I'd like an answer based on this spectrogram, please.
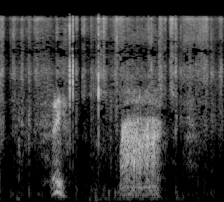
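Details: Belgian Malinois dog giving a single short, sharp bark, followed about half a second later by a broader, rougher burst of sound in a quiet indoor setting.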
